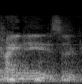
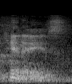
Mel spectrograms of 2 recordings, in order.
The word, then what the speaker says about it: kinase: And kinase, or kinase, depending upon, you know, if you mispronounce it like I do, it's kinase, but kinase is K-I-N-A-S-E.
